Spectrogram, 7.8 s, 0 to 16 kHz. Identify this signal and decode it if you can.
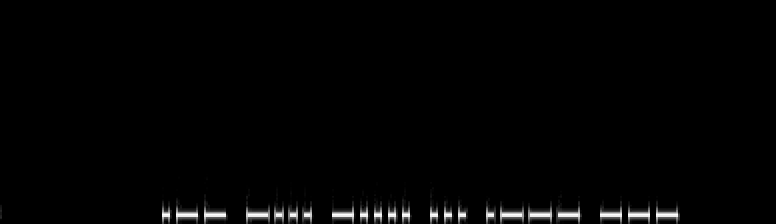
Morse code, heard as a keyed tone, about 18 wpm, 700 Hz. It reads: WB6SJO
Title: Speed Racing - USA Call Signs 17wpm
